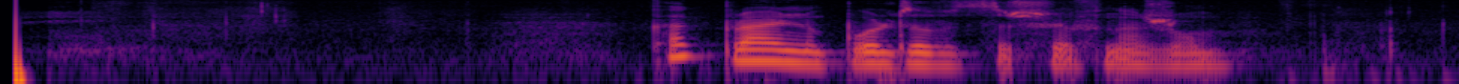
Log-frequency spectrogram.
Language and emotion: Russian, neutral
